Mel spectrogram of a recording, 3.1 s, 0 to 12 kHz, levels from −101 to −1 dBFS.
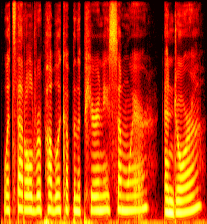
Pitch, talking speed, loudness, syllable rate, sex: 215 Hz, 175 wpm, -18 LUFS, 6.6 syllables/s, female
